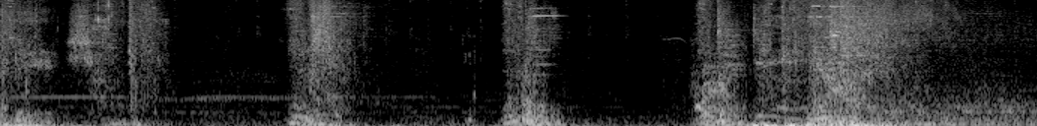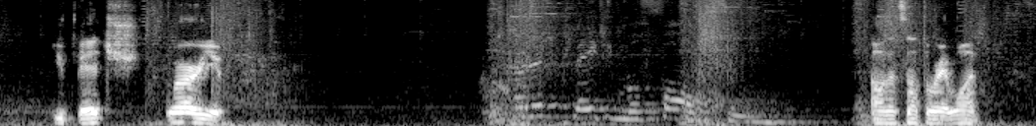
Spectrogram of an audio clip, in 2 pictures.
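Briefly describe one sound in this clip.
Spell effects burst and clash in a video game fight.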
